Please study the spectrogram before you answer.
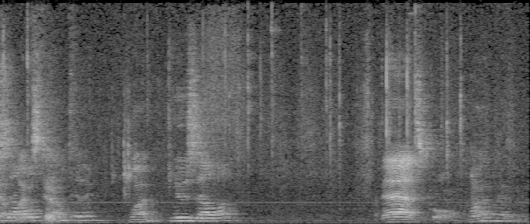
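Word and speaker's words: Newsela: How to spell that? Yeah. New, like N-E-W, and then S-E-L-A, Yeah. New Zella.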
